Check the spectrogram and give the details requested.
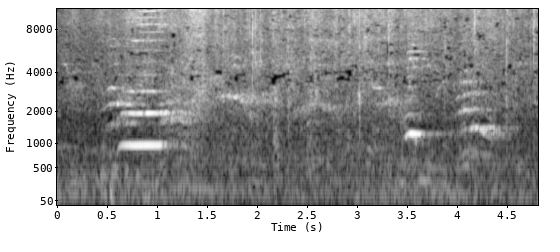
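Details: An Indian peafowl, shown as a peacock dancing, gives two loud, nasal, wailing screams, one near the start and one near the end, over a steady hiss of outdoor background noise.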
